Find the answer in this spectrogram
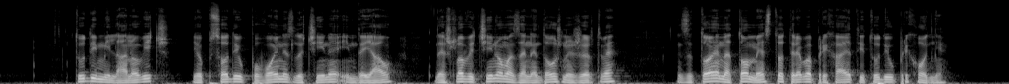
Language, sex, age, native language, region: Slovenian, male, 18-29, Slovenian, Coastal Karst region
